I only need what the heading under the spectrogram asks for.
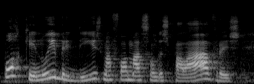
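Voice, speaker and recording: A woman's voice: medium pitch, sing-song, brisk. A woman with a Brazilian Portuguese accent teaching a grammar lesson, talking straight to her students and checking in with them often. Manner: chatty, addresses students directly with tag questions. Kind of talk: recorded video lesson.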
